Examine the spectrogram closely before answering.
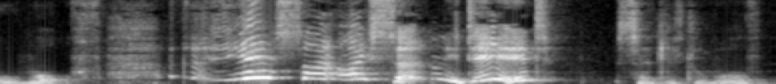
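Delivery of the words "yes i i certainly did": much higher and much louder, stammering defiance; puffed-up squeak. Acted. Little Wolf insisting to Big Wolf, high and loud. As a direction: puff up and insist like a small pup. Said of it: "puffing himself up".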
